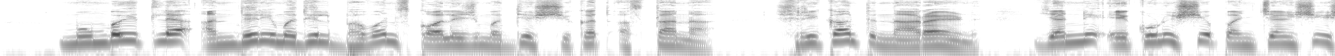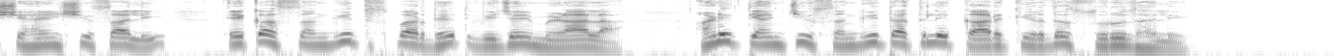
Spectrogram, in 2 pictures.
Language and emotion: Marathi, neutral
